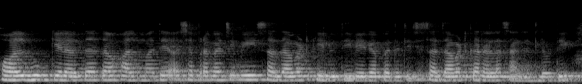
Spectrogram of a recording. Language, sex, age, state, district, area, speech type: Marathi, female, 18-30, Maharashtra, Akola, urban, spontaneous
